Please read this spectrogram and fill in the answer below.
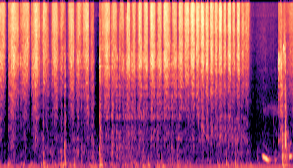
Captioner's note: scratching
